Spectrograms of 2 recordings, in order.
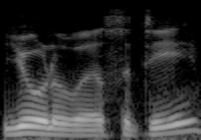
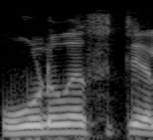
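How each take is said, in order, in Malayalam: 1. ഈ വാക്ക് 'y' ശബ്ദത്തിലാണ് തുടങ്ങുന്നത്. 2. ഈ വാക്ക് സാധാരണ സ്വരാക്ഷര ശബ്ദത്തിലാണ് തുടങ്ങുന്നത്. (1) "പകരം യൂണിവേഴ്സിറ്റി" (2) "യൂണിവേഴ്സിറ്റി അല്ല നമ്മൾ ഉച്ചരിക്കൽ"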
